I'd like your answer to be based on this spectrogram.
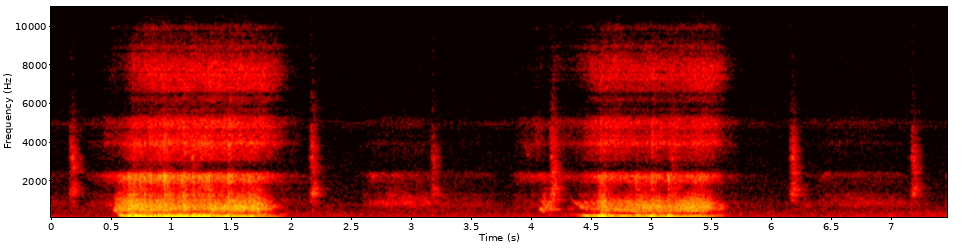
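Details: Person asleep after practicing the 4-7-8 breathing technique (inhale 4, hold 7, exhale 8), recorded on a phone: two loud, rough rattling snores on breathing in, quieter breathing between, about 16 breaths a minute; heavy snoring.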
